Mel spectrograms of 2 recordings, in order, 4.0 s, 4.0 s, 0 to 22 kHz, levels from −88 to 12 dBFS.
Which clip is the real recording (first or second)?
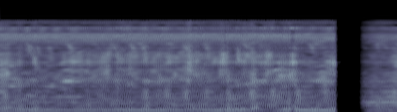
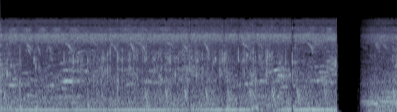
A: second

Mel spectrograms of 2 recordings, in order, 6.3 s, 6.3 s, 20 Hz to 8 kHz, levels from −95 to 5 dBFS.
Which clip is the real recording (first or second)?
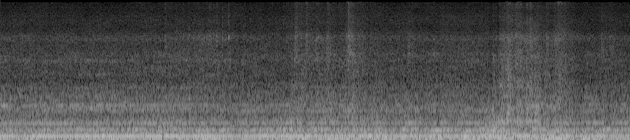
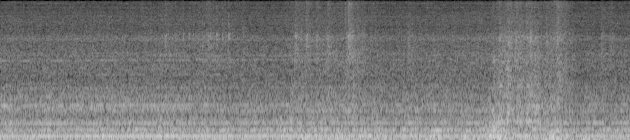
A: second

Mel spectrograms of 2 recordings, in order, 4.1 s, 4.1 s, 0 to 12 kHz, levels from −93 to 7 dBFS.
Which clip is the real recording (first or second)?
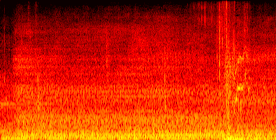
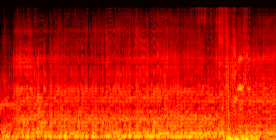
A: first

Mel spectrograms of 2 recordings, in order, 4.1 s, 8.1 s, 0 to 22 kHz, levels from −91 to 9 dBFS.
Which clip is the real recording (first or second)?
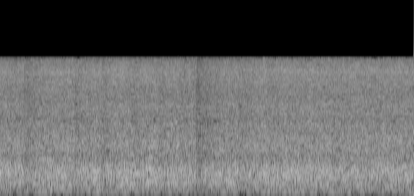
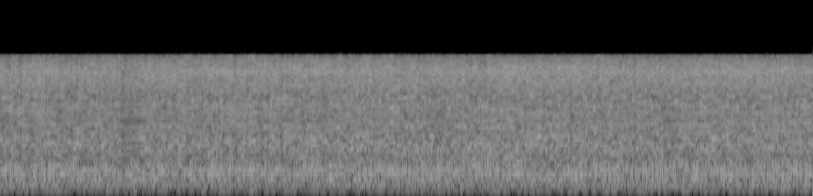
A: first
